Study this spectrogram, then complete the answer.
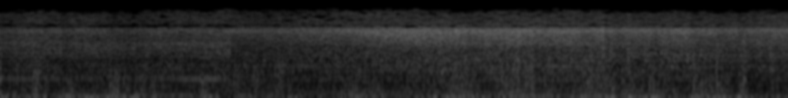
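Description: Water splashes and sprays against a speeding boat's hull.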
